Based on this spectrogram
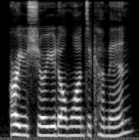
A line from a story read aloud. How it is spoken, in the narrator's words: asked a familiar booming voice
